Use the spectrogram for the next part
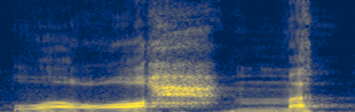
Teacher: ورحمہ را کو موٹا ادا کرنا ہے، حا کو واضح نکالنا ہے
